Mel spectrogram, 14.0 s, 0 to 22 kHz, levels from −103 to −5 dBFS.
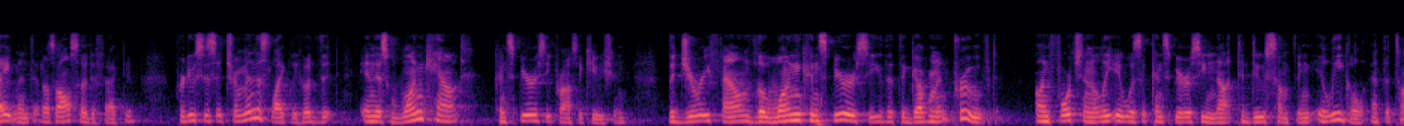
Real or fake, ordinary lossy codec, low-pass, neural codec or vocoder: real; Opus, 24 kbps; 7.2 kHz; none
